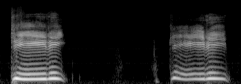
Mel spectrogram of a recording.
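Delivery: high-pitched "dee dee" chirp; strong man noise. Retold or imitated. Comic imitating the circus strong man, high chirped noise.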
